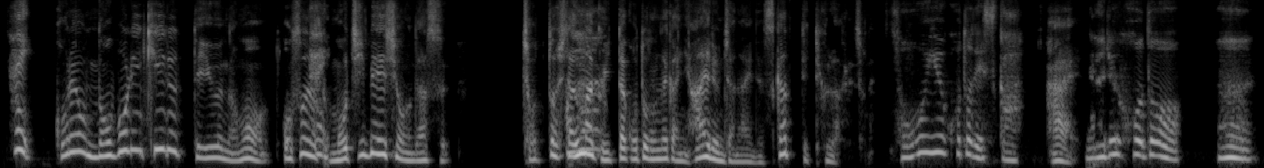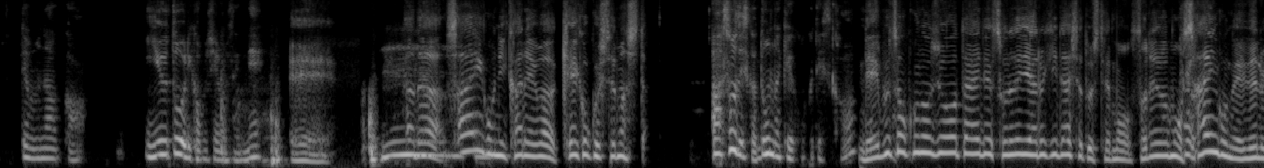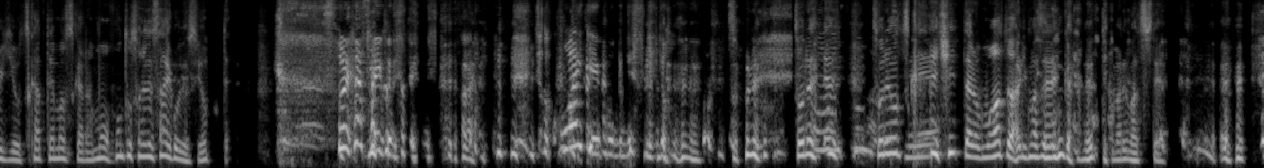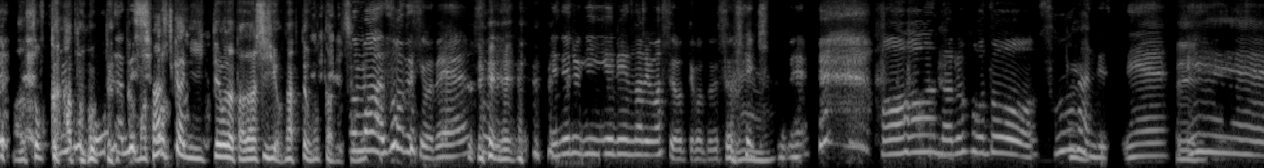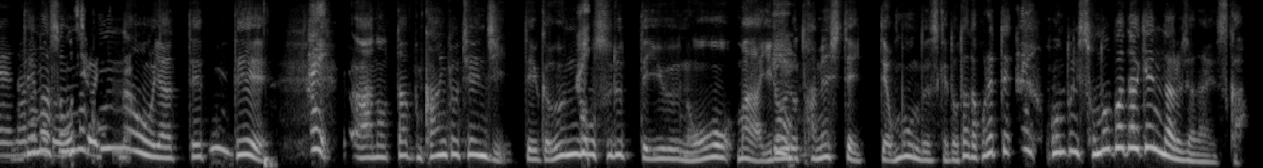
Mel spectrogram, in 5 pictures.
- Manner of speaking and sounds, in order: other background noise; drawn out: "うーん"; tapping; laugh; laughing while speaking: "それが最後ですって言うんですか？ちょっと怖い警告ですけど"; laugh; laughing while speaking: "それ それ それを使い切っ … よね。ええ ええ"; laugh; laugh; laughing while speaking: "それもどうなんでしょう"; laugh; distorted speech; laugh; laughing while speaking: "ことですよね"; giggle; laugh
- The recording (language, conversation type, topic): Japanese, podcast, やる気が続かないときは、どうしていますか？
